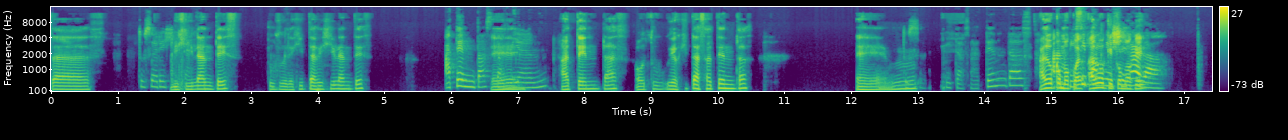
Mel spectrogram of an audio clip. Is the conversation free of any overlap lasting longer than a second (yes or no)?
no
